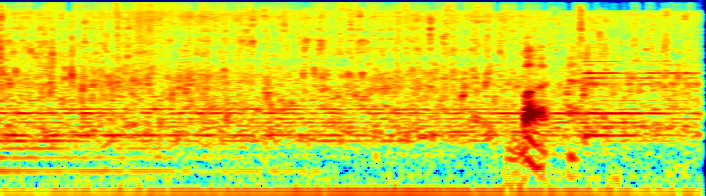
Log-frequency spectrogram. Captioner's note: water flowing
